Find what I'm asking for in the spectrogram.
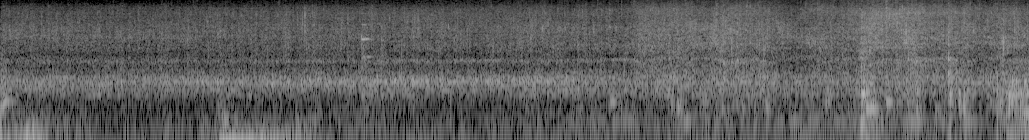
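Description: Vegetables for vangibath fry in a pan with a steady, close sizzle and occasional stirring scrapes that run continuously throughout.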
